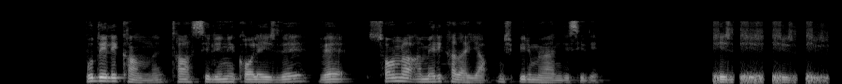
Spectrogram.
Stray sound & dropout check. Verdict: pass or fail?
fail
